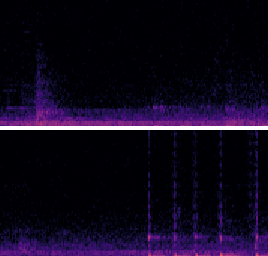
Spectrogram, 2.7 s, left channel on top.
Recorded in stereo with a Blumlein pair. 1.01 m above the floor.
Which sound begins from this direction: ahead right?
A whoosh, at 1.5 s.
